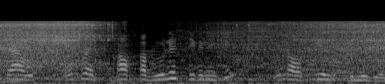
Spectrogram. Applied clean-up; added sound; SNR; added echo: none; Rattle (instrument); -3 dB; none.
